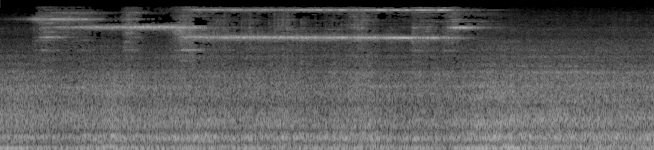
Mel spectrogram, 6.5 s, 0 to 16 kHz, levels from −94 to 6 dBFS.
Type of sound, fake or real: real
